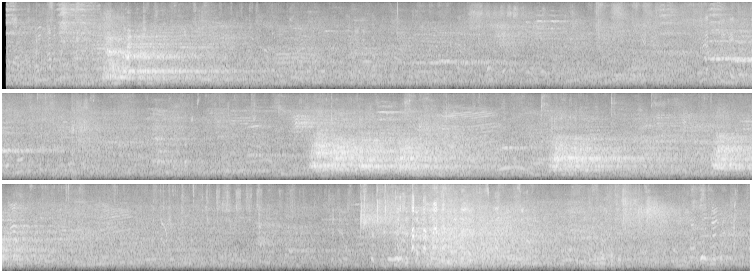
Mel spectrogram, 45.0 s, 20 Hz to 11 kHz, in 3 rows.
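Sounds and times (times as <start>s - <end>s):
voices echoing in a hall: 0.1s - 44.9s
dog barking: 2.0s - 3.2s, 21.2s - 23.3s.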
